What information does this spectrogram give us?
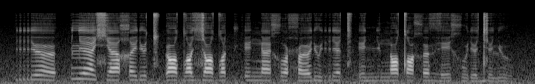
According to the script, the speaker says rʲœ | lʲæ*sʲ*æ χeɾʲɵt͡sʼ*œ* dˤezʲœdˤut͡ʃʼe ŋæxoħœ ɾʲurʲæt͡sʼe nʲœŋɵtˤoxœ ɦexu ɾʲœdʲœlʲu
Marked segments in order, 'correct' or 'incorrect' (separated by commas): incorrect, incorrect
